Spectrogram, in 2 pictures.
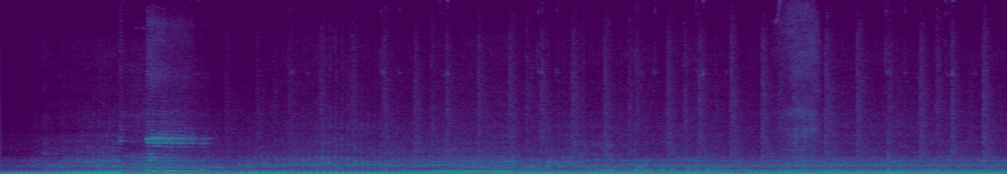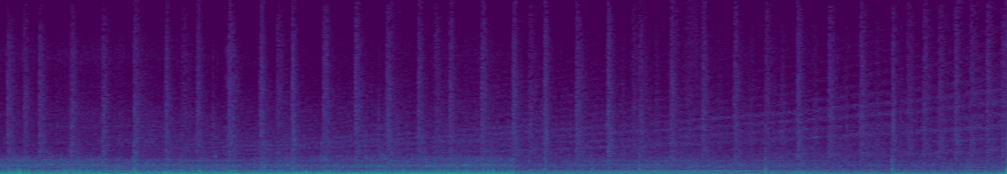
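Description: A motorbike rides along a mountain road in the Darjeeling hills, its engine droning steadily and close throughout, with wind rush and occasional voices over the ride.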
